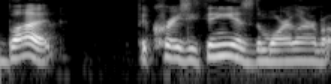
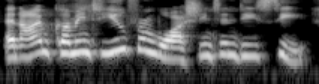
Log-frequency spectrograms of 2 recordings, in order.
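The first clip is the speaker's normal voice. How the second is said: higher, louder polished news anchor read; newscaster read; 4 semitones higher, 4 dB louder than usual. Shown as a demonstration. Showing friends how a newscaster talks, news anchor read. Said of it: "And they said newscaster".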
